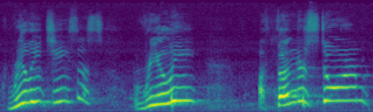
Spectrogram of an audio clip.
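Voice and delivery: high, loud, disbelieving whine to Jesus; exasperated complaint. Retold or imitated. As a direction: complain to heaven in mock outrage. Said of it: "And I'm like".

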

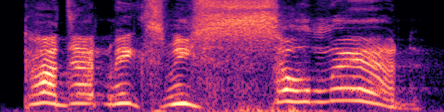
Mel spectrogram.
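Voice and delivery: high, drawn-out strained outburst; venting anger. Acted. Preacher venting to God, hammed-up exasperated anger. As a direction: vent at God, stretching the words in exasperation. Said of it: "when I get so frustrated and I start to vent".

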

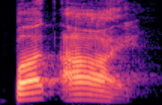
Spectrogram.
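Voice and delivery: "But I" pushed out loud and strong; emphasis on but I. Shown as a demonstration. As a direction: lean hard on "But I". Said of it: "emphasis here".

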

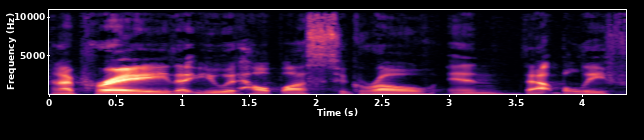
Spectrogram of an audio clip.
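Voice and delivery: hushed pastor's prayer; leading prayer. Acted. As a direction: pray aloud for the congregation. Leads the congregation in prayer.

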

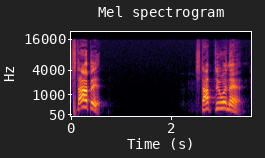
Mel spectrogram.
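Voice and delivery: loud high stop it; sharp rebuke. Real, not acted. Preacher scolding the whiners, loud and sharp. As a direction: cut them off hard. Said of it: "preacher rebukes congregation".

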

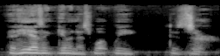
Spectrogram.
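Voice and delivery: awed whisper; hushed whisper. Real, not acted. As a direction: drop to a whisper of gratitude. Solemn close of point.

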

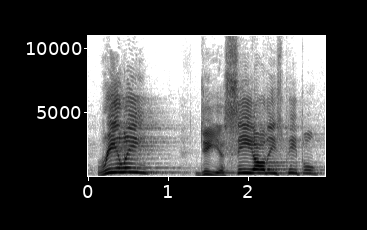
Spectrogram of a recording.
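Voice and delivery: high, loud incredulous mockery; sarcastic outburst. Disciples scoffing at Jesus, loud and incredulous. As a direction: throw the disbelief back at him. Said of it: "turning around to the Lord of all creation and saying".

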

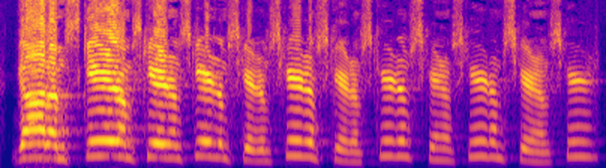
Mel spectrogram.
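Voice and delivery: hammed-up scared chant; mock panic. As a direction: babble it over and over in pretend fright. Acts frightened believers at river.

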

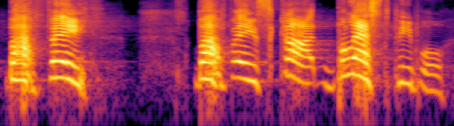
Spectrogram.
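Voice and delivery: loud, drawn-out proclamation; ringing sermon climax; full-force preaching. Acted. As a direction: proclaim it slowly and forcefully from the pulpit.

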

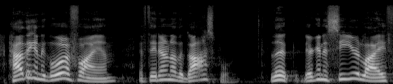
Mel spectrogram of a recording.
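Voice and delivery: normal talking voice

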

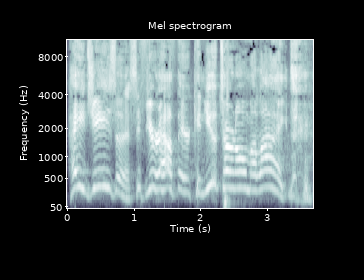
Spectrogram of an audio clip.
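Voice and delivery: put-on high, slow, loud child's yell; a boy shouting up to Jesus, sure of himself; confident shout. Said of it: "with confidence ... screams back".

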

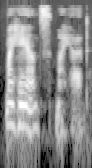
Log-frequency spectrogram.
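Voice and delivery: dropping to a near whisper; hushed offering. Retold or imitated. Peter humbly offering himself to Jesus, hushed. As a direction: offer it softly, almost without voice.

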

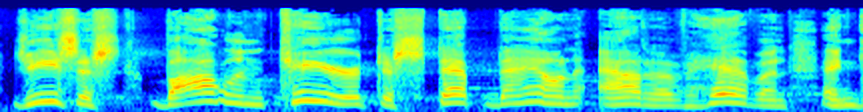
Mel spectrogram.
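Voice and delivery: preaching at full force. Acted. Pastor driving home the sermon to his congregation, fervent loud preaching.

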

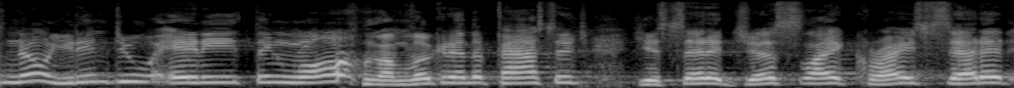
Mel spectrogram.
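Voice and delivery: high, loud retold insistence; emphatic reassurance. Retelling colleague's worked-up reassurance.

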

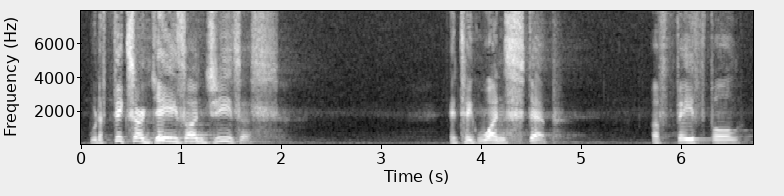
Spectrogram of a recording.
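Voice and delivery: high, forceful pulpit exhortation; emphatic preaching. Acted. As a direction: proclaim the lesson phrase by phrase. Preaching the application.

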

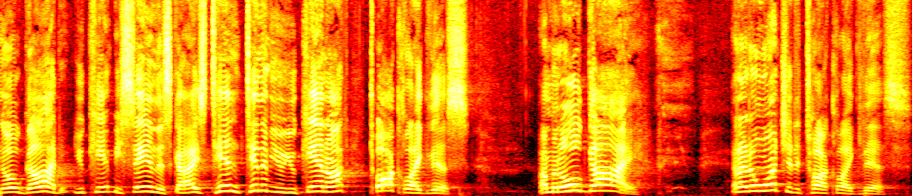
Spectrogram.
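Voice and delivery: high, loud exasperated pleading; exasperated protest. Acted. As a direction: protest like a fed-up old leader. Voicing Moses' exasperated thoughts.

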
